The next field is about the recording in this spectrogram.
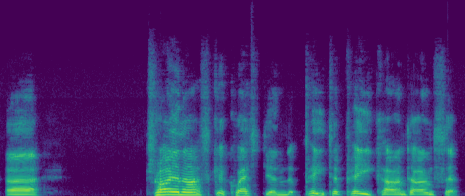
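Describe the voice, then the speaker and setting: Middle-aged man, from Wales, first language Welsh, livestream host, slow unhurried talk, dry close sound, rambling with lots of ums. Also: medium pitch, big pitch swings, dry recording. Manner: rambling, hesitant, many ums and restarts. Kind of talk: casual livestream chat answering viewers.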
